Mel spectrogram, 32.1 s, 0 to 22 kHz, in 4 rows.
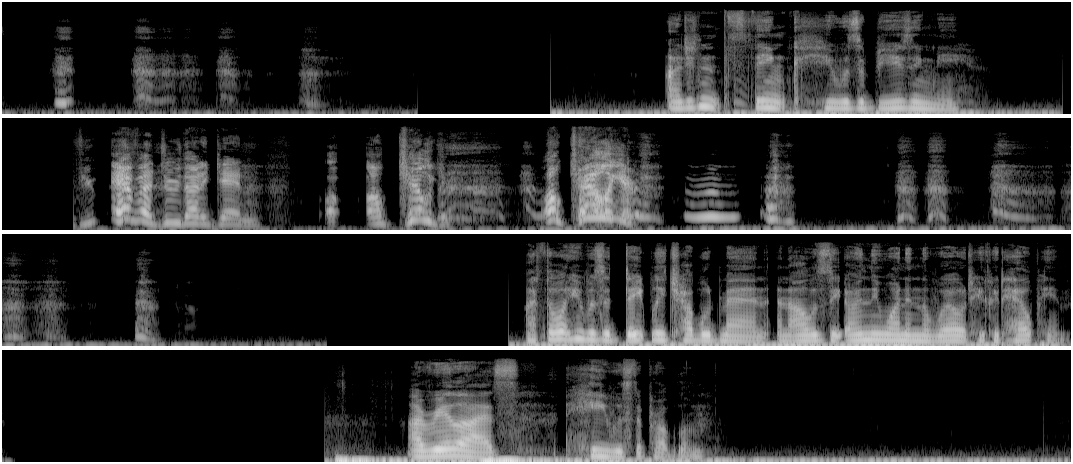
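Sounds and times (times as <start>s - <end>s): woman gasping and sobbing: 0.0s - 2.6s, 11.3s - 14.0s, 14.7s - 17.4s.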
